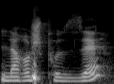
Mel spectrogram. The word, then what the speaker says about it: La Roche-Posay: So I guess you would pronounce it La Roche-Posay.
